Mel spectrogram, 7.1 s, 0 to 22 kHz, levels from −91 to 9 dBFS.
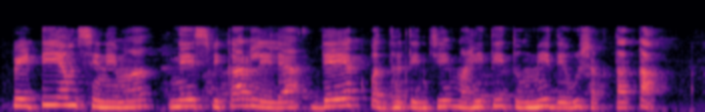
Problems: constant background noise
